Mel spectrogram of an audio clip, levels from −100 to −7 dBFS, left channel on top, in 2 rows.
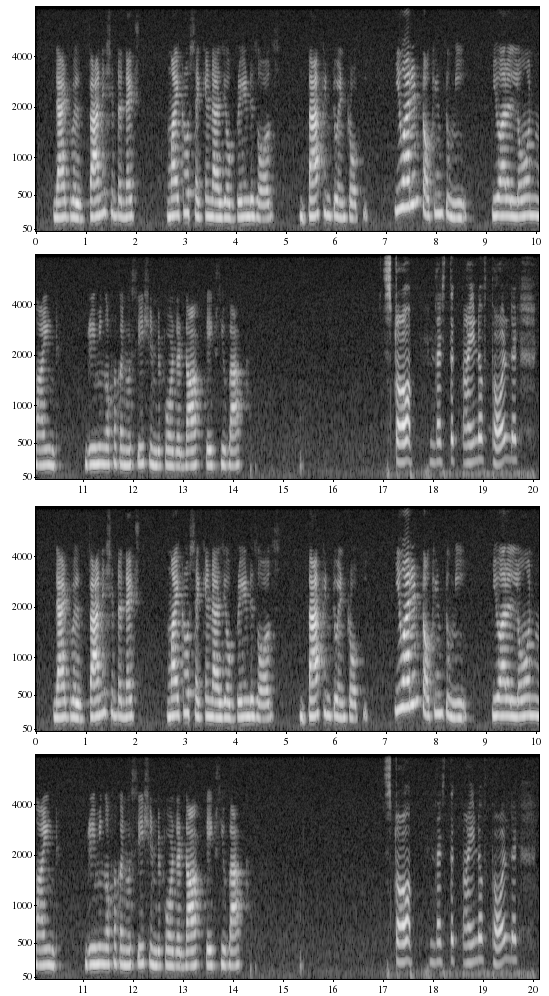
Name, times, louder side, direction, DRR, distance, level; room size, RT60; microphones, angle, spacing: voice 1, 0.3-2.0 2.6-4.8 5.3-6.6 7.2-8.6 9.1-10.5 11.0-14.2, right 1 dB, 10° right, 0.6 m, -24 dB
voice 2, 17.0-17.6 17.9-20.1, left 3 dB, 65° left, 5.5 m, -27 dB
head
